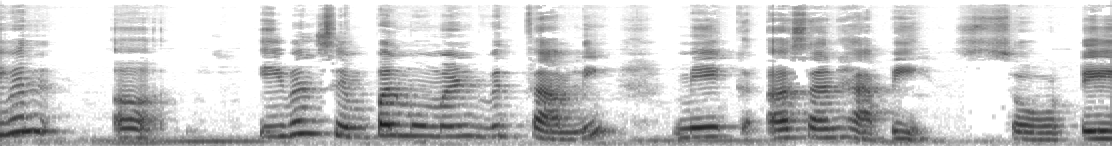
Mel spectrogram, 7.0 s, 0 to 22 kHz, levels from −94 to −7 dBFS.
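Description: Nothing stood out on listening to this speech recording.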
